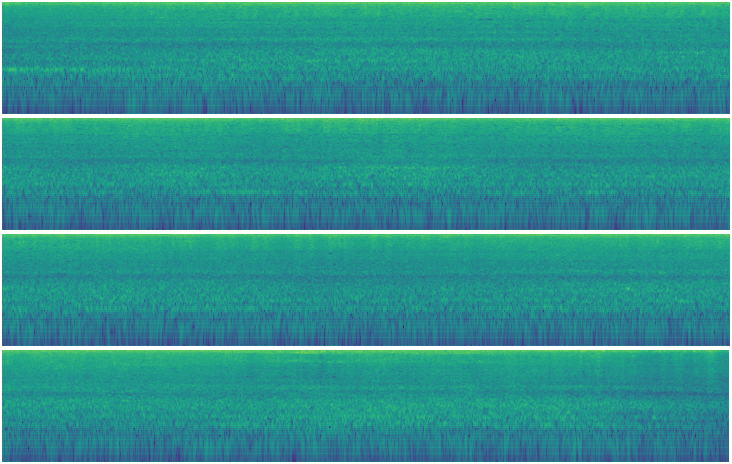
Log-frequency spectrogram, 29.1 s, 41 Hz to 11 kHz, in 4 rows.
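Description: Electric locomotive 182 085-1 passing close by, followed by a long train of loaded tank wagons rolling past: a steady, loud rumble of steel wheels on rail with a thin high whine over it, easing off at the very end as the train moves away.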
